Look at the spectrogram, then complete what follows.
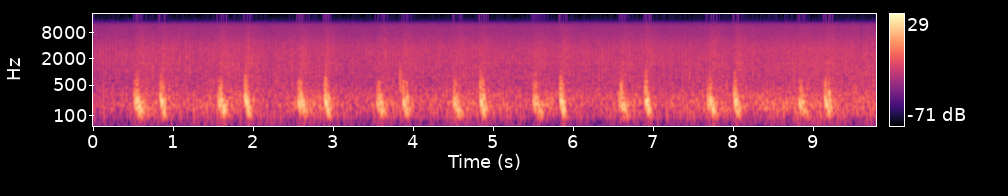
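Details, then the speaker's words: Steady, even paired lub-dub heart sounds at about 60 per minute over light hiss, recorded alongside an optical light-spot motion recording of the heartbeat to time valve action; 1953 television research film. "the light is moving in response to the beat of the heart we record the heart sound at the same time to identify the action of the heart valves"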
